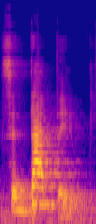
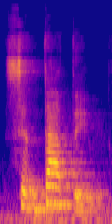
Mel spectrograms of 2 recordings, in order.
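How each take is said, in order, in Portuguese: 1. Fala-se do jeito do espanhol argentino. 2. Fala-se do jeito do espanhol argentino.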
